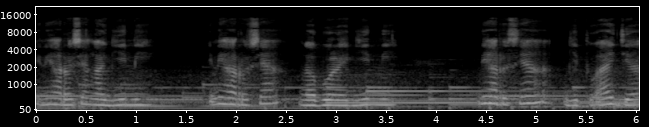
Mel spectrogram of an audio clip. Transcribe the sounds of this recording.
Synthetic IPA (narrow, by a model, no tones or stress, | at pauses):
iniɦaɾusɲaŋaɡini | iniɦaɾusɲa | ŋɡabɔlɛhɡini | iniɦaɾusɲaɡit̪uad͡ʒa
